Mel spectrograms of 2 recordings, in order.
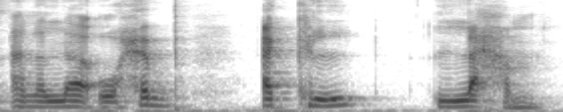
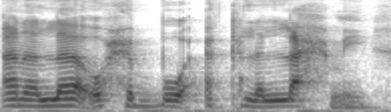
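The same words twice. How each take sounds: First: The words end without case-ending vowels. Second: The words end with case-ending vowels. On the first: The speaker calls it wrong. "It just says" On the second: The speaker calls it right. "it should read"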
